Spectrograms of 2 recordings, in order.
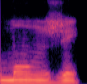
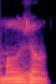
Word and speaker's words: mange: Et vous mangez, d'accord? Vous mangez, tel quel. Vous mangez. Ici, on va prononcer les terminaisons. Et une fois encore, il ou elle mange. D'accord? Mange. Mange. Pas mangeant. Mange.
